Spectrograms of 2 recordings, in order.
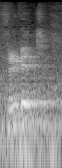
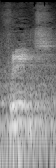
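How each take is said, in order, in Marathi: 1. j आवाजाआधी d आवाज ऐकू येतो. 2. j आवाजाआधी d आवाज ऐकू येत नाही.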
